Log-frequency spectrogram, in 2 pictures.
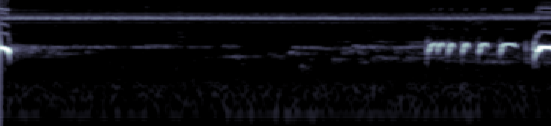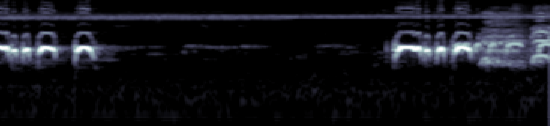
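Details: Local zebra dove singing actively and loudly: a few soft low coos, then two bursts of rapid, arched cooing notes, about four to five in quick succession, over a steady high-pitched whine.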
